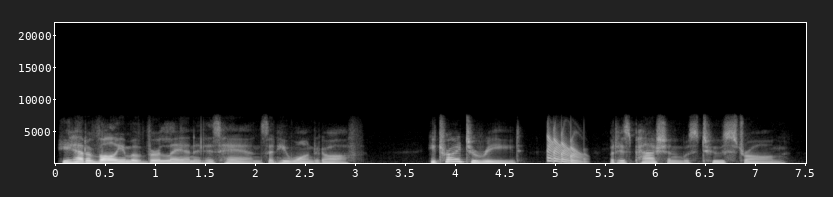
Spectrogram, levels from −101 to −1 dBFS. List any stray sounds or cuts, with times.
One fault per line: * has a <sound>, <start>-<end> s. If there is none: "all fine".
* has a chirp, 4.9-5.4 s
